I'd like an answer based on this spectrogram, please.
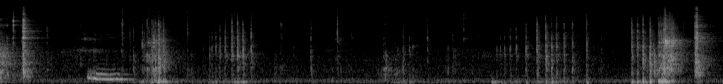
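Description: Plastic Play-Doh playset pieces being pressed and handled on a wooden table: a string of irregular clicks and knocks, with a louder clatter near the end.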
